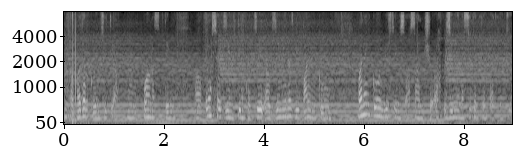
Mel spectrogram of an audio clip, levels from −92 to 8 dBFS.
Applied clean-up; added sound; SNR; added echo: none; Electric guitar; 5 dB; none.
